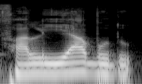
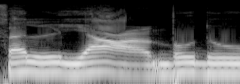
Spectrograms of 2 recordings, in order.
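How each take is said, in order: First: ফালইয়াবুদু quick, with no ain; short plain "falyabudu" for ফালইয়াবুদু; wrong pronunciation. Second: ফালইয়াবুদু slow, throaty ain after ya, long final oo; careful "fal-ya'-budoo" for ফালইয়াবুদু; correct pronunciation. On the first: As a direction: run ফালইয়াবুদু together, unstretched. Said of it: "ভুল উচ্চারণ করি". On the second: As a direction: squeeze the ain, stretch the end of ফালইয়াবুদু. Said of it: "এভাবে উচ্চারণ করতে হবে". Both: Shown as a demonstration.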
